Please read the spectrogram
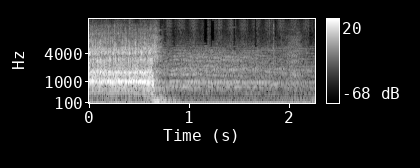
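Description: A long held shout, strongest in the first half-second, then it breaks off and leaves soft background music with faint voices.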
